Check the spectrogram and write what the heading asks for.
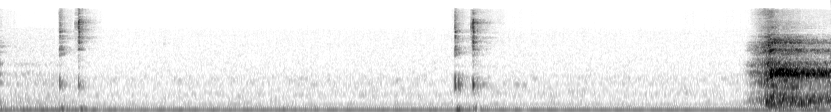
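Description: Near silence with two faint computer mouse clicks about two seconds apart, over a faint steady hum, and a breath near the end.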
